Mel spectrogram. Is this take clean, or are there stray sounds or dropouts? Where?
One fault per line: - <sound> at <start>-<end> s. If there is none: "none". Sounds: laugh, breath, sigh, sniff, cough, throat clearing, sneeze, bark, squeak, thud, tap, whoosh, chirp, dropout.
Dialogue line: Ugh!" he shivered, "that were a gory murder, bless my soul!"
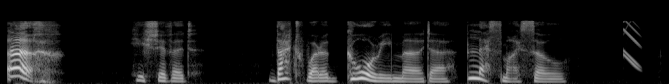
- chirp at 6.2-6.4 s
